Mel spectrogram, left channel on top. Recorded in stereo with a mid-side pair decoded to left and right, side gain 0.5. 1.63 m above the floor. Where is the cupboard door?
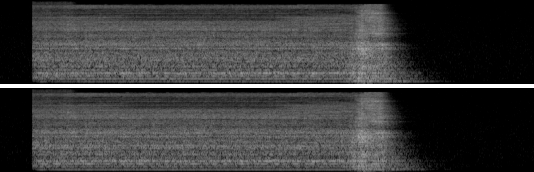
No cupboard door in this recording.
